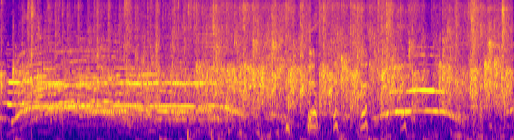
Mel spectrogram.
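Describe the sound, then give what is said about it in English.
A live studio audience applauding to vote, producing dense, loud, steady clapping throughout, with voices heard over it. “I would like you to applaud now.”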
